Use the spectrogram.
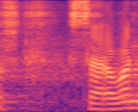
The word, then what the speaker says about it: Sarwan: तो ये सरमा, इंग्लिश में सरमा का स्पेलिंग SARWAN है। आप लोग ये इसको सरवन पढ़िए, या हिंदी में ये सरमा लिखा जाता है, ठीक है, क्लियर।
